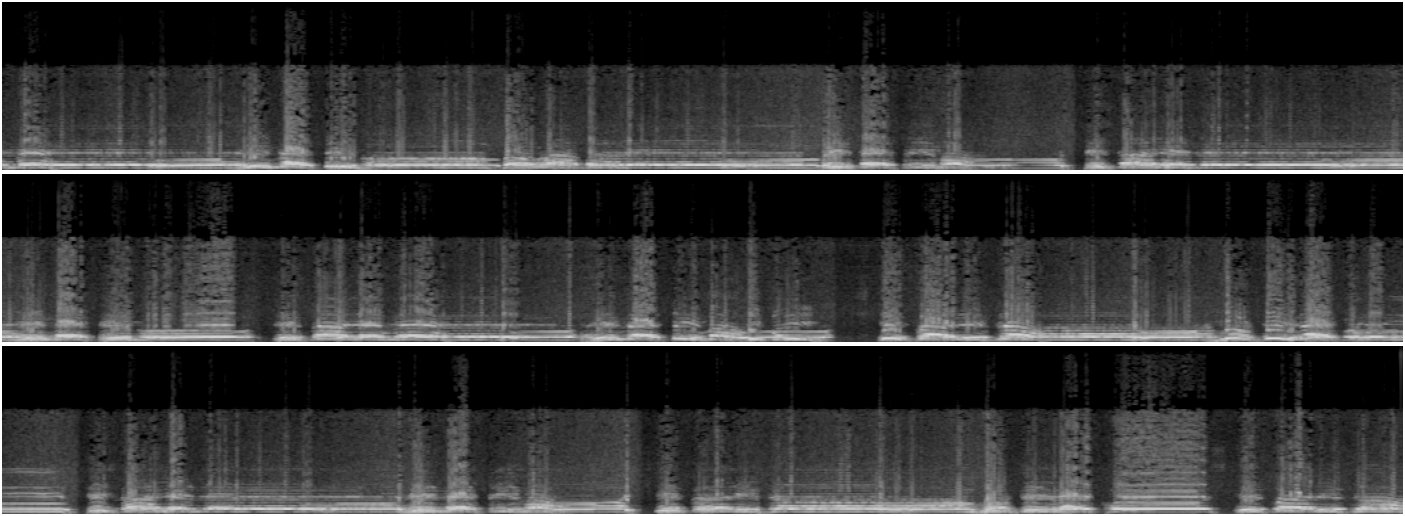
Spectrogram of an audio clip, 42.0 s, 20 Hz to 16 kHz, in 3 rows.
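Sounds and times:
higher solo voices: 0:00.0 - 0:42.0
low vocal drone: 0:00.0 - 0:42.0
men singing polyphonic song: 0:00.0 - 0:42.0.

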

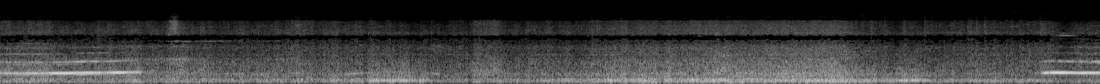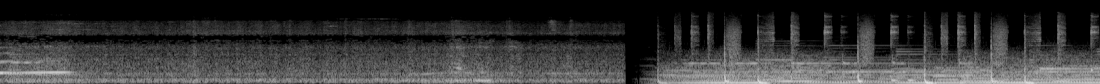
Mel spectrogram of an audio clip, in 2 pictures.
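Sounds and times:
bus engine low rumble: 0:00.0 - 0:22.0.

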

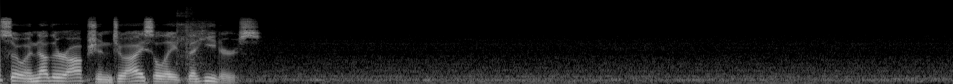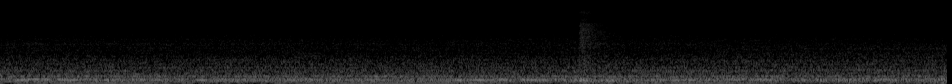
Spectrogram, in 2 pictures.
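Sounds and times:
low machine hum: 0:00.0 - 0:19.0.

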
